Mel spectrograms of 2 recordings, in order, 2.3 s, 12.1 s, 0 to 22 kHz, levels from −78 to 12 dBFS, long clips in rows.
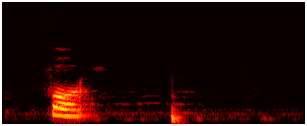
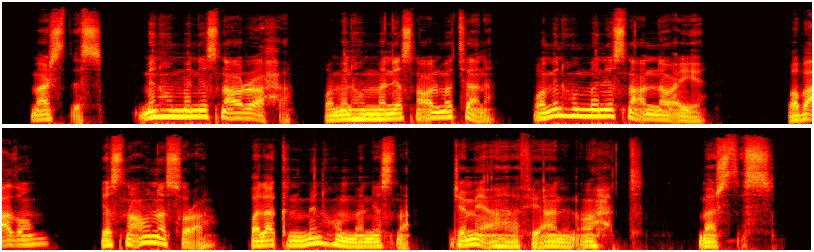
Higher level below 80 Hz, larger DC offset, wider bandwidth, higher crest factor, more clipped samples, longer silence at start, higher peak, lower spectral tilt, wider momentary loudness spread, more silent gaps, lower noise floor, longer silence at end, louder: second, -64 dBFS vs -34 dBFS; neither; second, 5.8 kHz vs 18.5 kHz; first, 20 dB vs 14 dB; neither; first, 0.4 s vs 0.25 s; second, -6 dBFS vs 0 dBFS; first, -10 dB/octave vs -4.5 dB/octave; first, 24 LU vs 9 LU; neither; second, -65 dBFS vs -78 dBFS; first, 0.9 s vs 0.25 s; second, -22 LUFS vs -13 LUFS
